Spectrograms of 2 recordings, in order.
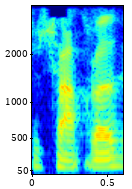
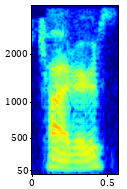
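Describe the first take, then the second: First: The name is said with a French pronunciation. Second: The name is said like the English word charters. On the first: The speaker calls it right. "It should be pronounced Chartres" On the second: The speaker calls it wrong. "It's Charters"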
